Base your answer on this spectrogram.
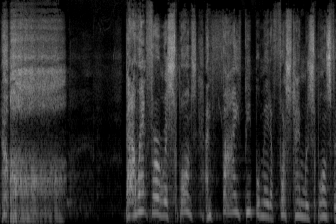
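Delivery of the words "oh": low, breathy whoosh; tumbleweed wind noise. Retold or imitated. Tumbleweed passes the stranded comic, imitated whoosh. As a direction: blow like wind across an empty stage.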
